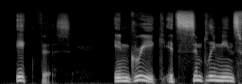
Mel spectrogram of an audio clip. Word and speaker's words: ichthys: One of the most profound is the word ichthys, pronounced ichthys.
